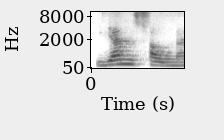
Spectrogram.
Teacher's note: نون کی آواز کلیئر ہونی چاہیے، کیونکہ آگے نون کے بعد آگے حمزہ آ رہا ہے، نون ساکن جو ہے یا کے بعد والا نون جو ہے تو حمزہ آ رہا ہے، اور حمزہ اظہار حلقی میں حروف حلقی میں سے ہے، اس لیے یہاں پر نون کی آواز کو ظاہر کریں گے ین اونا۔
